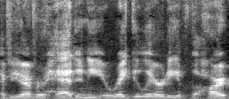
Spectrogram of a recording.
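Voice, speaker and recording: A man puts on a character voice at a medium pitch, talking at a very fast pace. Clear background noise can be heard. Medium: read story. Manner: measured, clinical.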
